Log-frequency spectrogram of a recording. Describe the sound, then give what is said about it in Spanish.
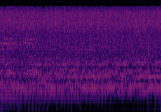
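Soft, steady murmur of flowing stream water, a continuous gentle wash with no pauses or voices, staying quiet and even throughout. “Escucha el murmullo del agua cercana. Escúchala fluir como en un río.”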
